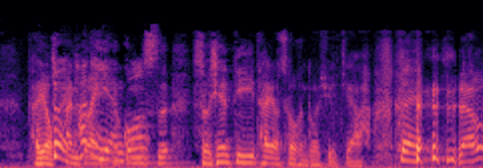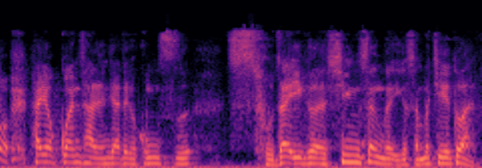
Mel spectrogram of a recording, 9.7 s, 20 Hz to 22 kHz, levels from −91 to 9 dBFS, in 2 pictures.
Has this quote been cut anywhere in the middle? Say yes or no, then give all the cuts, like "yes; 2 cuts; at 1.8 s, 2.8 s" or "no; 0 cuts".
no; 0 cuts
